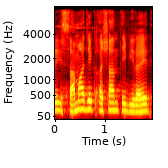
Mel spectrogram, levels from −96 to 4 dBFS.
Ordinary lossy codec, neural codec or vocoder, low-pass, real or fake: none; none; 7.2 kHz; real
